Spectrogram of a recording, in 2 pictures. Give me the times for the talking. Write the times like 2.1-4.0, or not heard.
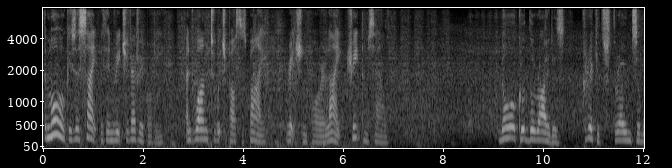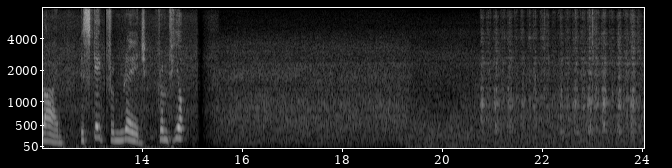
0.0-6.9, 9.1-14.8.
